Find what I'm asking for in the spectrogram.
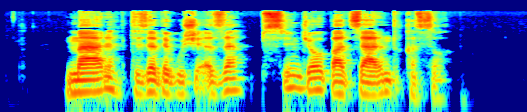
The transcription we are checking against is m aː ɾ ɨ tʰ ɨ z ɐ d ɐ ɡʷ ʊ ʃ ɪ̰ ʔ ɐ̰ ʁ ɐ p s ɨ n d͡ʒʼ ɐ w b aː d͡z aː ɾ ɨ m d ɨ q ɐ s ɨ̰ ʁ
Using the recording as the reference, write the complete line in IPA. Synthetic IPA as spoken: m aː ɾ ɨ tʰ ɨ z ɐ d ɐ ɡʷ ʊ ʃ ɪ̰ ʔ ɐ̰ z ɐ p s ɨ n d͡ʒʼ ɐ w b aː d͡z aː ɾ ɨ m d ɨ q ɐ s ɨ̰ ʁ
